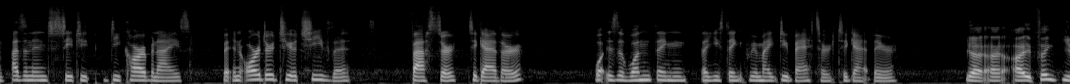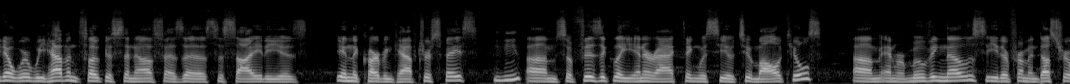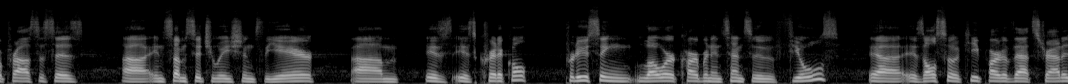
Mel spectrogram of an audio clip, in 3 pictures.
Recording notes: Recorded live at ADIPEC 2023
